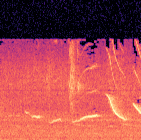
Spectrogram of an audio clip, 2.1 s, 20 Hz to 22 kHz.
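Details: Rufous-collared sparrow in São Paulo, Brazil, on 20 October 2022, singing clear, high whistled notes, a few slurred upward, then two sharp falling whistles, over a steady low background hum.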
